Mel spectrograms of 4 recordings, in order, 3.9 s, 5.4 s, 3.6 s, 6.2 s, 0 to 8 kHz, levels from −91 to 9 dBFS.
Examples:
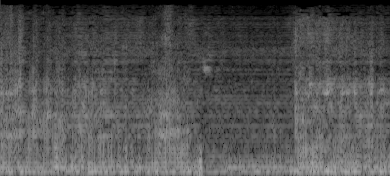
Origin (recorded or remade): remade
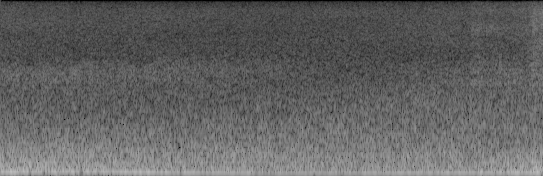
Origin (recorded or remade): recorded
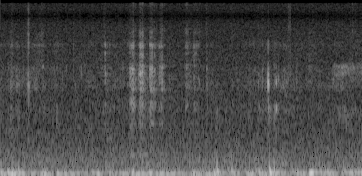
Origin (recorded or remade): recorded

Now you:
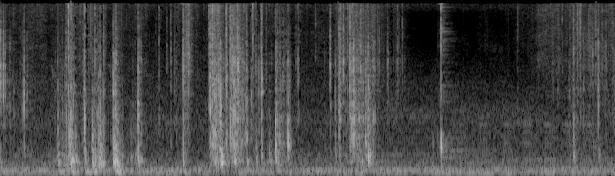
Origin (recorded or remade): recorded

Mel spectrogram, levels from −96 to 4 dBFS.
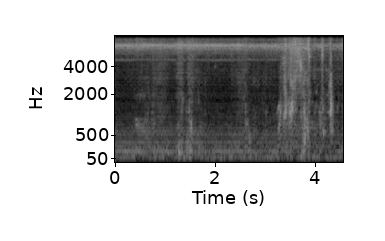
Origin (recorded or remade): remade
